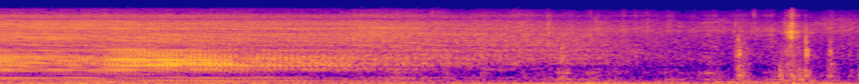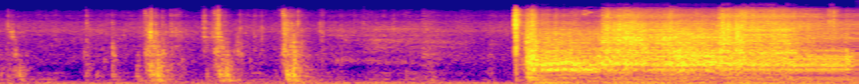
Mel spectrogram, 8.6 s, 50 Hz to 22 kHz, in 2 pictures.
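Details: 1959 Ford Thunderbird 352 V8 parked 33 years, gas poured down the carburetor, coil connected: starter churns about four turns a second, briefly catches but will not keep running; likely fuel-starved.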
